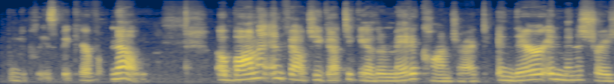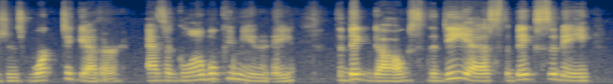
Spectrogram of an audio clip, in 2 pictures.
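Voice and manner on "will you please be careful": soft, breathy, very quiet whisper, barely voiced. Retelling a warning someone gave, imitating a whisper. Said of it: "He's whispering".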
